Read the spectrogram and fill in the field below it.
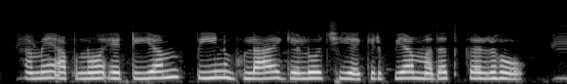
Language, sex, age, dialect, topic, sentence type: Maithili, female, 18-24, Angika, banking, statement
